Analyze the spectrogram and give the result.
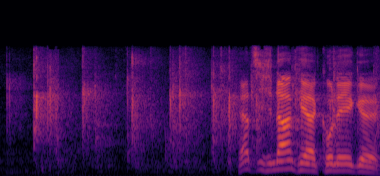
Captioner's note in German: Beifall DIE LINKE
